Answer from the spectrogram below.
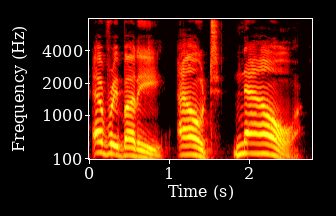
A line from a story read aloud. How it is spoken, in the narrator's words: police officers were yelling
